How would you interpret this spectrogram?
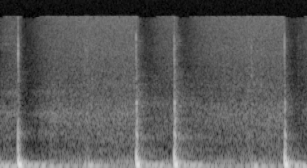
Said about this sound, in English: That was my heart sound on the table.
